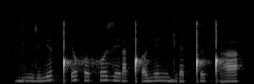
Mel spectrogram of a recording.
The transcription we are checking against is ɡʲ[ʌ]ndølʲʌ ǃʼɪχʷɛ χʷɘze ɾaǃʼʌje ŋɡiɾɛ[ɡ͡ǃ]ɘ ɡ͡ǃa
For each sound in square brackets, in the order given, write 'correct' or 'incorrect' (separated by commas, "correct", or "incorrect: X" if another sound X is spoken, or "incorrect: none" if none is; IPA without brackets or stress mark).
correct, incorrect: ǃ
